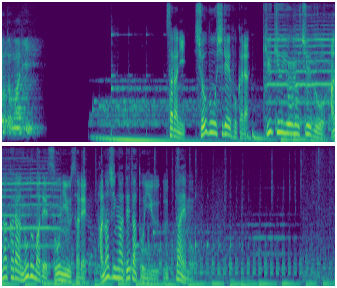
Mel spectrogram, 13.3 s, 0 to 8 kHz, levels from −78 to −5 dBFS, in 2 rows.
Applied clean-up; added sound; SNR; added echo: none; Bowed string instrument; 6 dB; none.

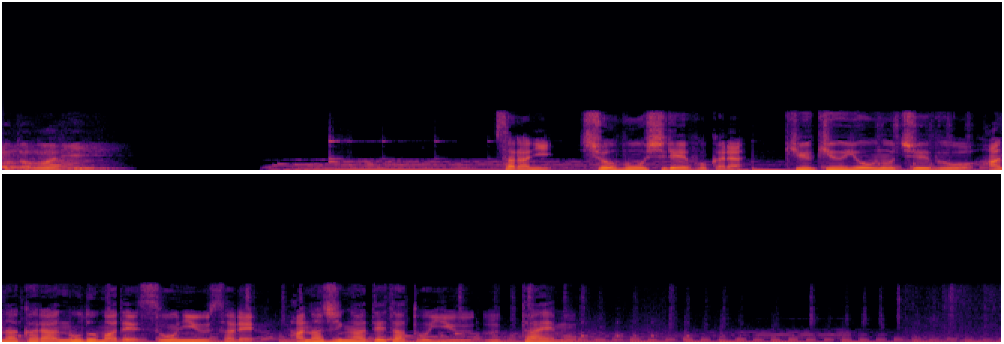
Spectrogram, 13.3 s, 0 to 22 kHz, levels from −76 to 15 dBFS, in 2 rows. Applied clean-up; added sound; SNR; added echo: none; none; none; none.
